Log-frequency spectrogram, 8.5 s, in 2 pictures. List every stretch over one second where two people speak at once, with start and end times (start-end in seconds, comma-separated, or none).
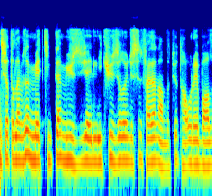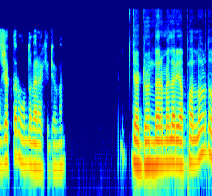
none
